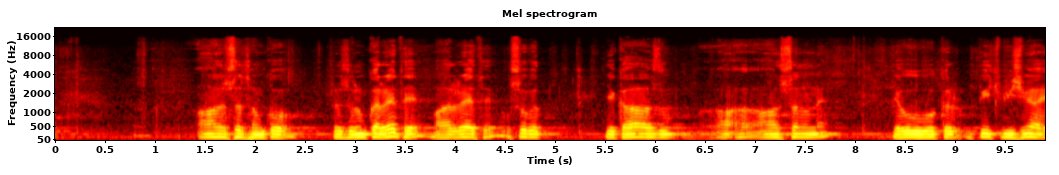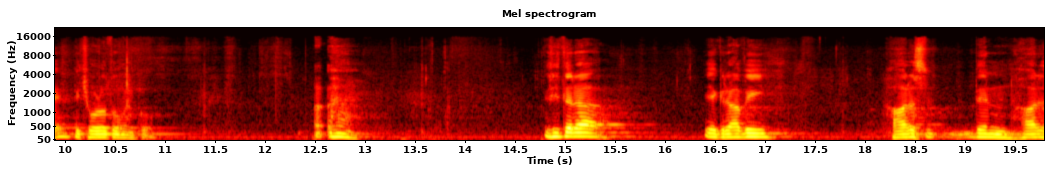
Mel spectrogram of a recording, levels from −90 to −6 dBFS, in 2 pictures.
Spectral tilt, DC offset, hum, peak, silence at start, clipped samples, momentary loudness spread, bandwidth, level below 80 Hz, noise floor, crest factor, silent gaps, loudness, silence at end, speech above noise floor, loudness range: -7 dB/octave; under 0.1%; none; -8 dBFS; 0 s; under 0.1%; 17 LU; 16 kHz; -64 dBFS; -57 dBFS; 20 dB; none; -27 LUFS; 0 s; 31 dB; 7 LU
